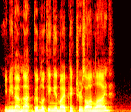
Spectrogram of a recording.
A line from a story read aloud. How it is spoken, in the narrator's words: His chuckle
